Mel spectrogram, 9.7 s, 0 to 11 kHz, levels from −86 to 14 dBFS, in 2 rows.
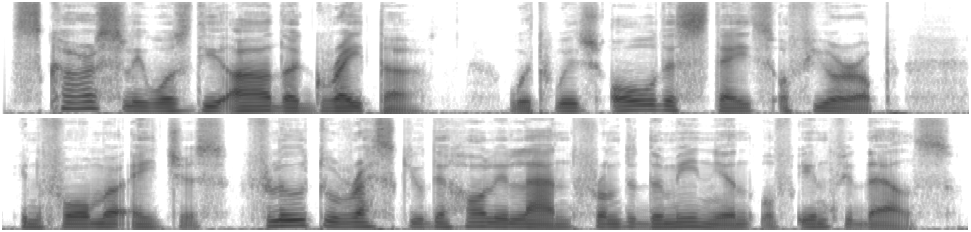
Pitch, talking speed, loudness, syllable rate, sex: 110 Hz, 160 wpm, -20 LUFS, 4.8 syllables/s, male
